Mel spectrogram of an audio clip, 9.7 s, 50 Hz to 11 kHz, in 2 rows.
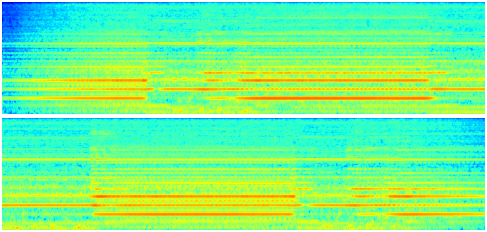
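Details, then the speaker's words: OpenBuilds MiniMill CNC router facing aluminum stock with a 1/4 inch end mill at about 50% width of cut and 0.030 in depth: even cutting hum swelling on each pass, smooth and chatter-free. "I could probably push this further, but I like to keep it sounding nice, and so I haven't pushed it as far as I can go yet."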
